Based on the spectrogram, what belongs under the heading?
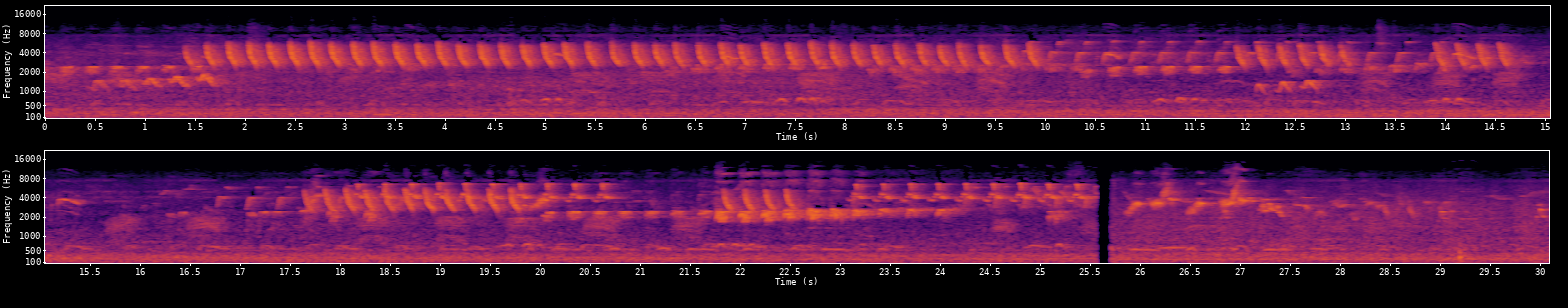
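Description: Small birds singing in long, fast trills of repeated high chirps. The runs last several seconds each, with short pauses between them, over steady low background noise.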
